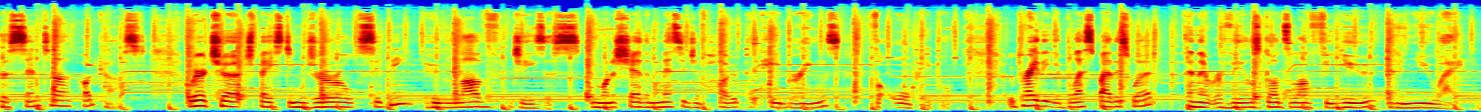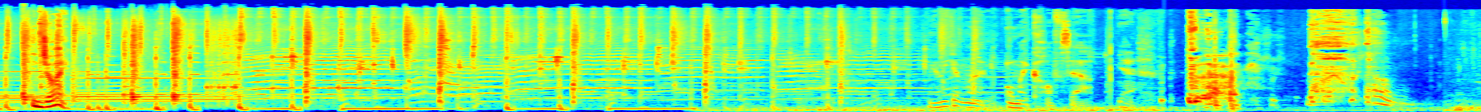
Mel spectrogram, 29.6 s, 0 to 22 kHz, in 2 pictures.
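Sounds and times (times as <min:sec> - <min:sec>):
speech: 0:00.0 - 0:15.8
musical intro: 0:00.0 - 0:25.8
harsh coughs from a person recovering from COVID: 0:26.7 - 0:28.9.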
